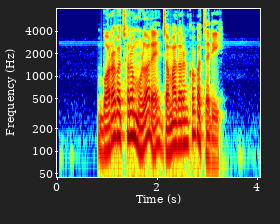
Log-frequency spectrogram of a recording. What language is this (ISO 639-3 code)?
ori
